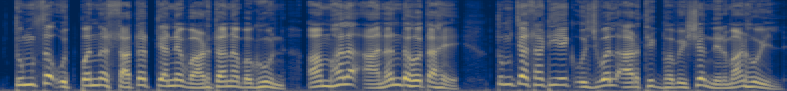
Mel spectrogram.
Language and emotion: Marathi, happy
